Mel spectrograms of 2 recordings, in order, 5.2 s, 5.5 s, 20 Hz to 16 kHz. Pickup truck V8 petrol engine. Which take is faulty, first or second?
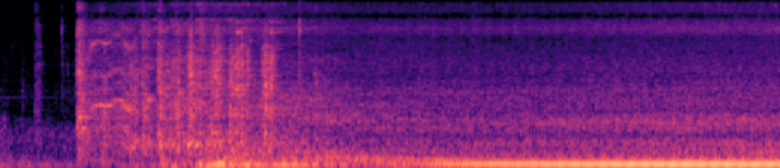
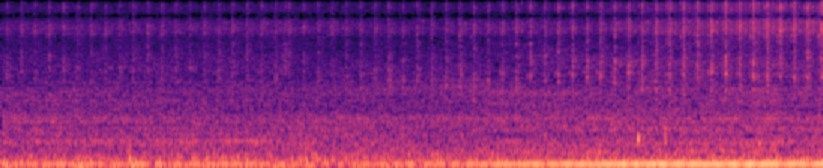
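second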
